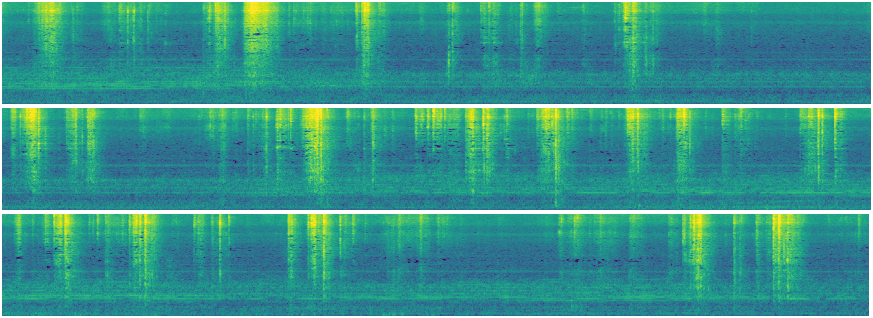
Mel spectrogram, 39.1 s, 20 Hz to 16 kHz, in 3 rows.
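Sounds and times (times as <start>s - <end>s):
pruning shears snipping twigs: 25.0s - 29.6s, 34.4s - 39.0s.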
